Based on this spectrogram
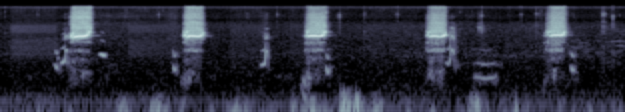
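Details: Wild grey francolin, a female, repeating a sharp, piercing high note roughly once a second, five times, with faint soft rustles and clicks between the calls.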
